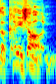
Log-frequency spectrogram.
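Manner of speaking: Cajun said the French way, long last vowel; French accent. Shown as a demonstration. Correcting how Cajun is said, French accent. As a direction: say Cajun with a French "zhon" ending. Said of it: "say it in your French accent".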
